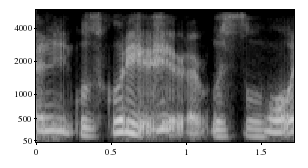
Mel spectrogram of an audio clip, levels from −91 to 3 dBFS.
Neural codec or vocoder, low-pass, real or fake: autoencoder, 44.1 kHz, a latent of 192 numbers a frame, MeloTTS; 5.4 kHz; fake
